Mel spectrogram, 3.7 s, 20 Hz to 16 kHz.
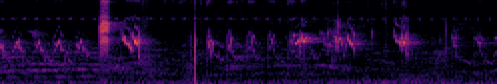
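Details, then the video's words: Budgies recorded June 7, 2024 in Larkana, Sindh: a series of short, evenly repeated chirps, a loud squeak, a sharp click, then soft warbling twitters. "lonely Budgies Barids"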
